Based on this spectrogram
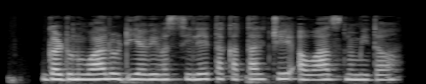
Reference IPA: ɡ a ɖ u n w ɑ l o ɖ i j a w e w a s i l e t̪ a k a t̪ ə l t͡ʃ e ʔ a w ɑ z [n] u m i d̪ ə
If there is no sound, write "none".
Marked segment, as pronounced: n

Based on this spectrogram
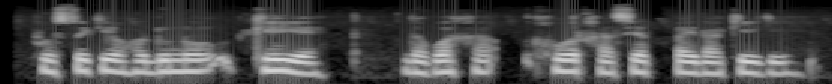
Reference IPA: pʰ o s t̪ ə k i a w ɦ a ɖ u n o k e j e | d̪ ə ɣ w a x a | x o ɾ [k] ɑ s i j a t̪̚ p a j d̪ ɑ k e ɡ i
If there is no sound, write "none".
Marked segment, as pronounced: x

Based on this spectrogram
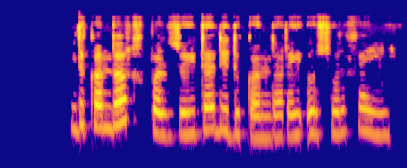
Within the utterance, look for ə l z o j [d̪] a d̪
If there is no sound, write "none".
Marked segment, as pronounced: t̪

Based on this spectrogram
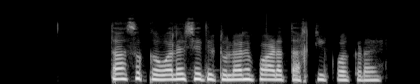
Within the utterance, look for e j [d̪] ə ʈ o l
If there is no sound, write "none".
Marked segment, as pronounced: d̪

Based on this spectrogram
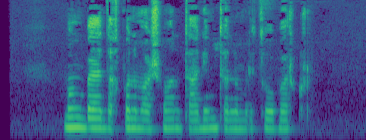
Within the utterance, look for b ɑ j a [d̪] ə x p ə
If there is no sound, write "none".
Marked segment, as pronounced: d̪ː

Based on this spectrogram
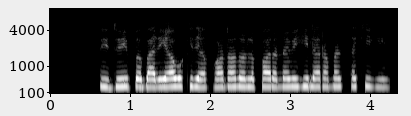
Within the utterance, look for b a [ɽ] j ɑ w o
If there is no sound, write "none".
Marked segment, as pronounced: ɾ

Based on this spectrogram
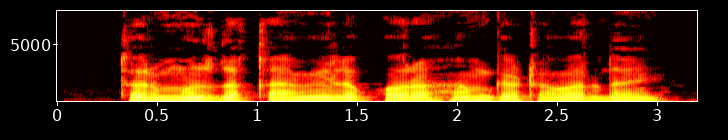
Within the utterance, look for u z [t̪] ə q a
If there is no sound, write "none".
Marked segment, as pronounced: d̪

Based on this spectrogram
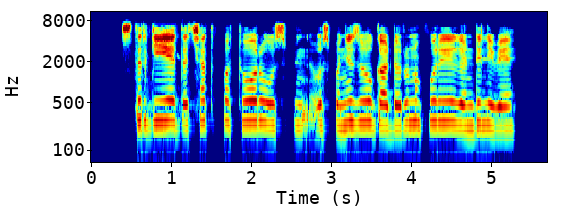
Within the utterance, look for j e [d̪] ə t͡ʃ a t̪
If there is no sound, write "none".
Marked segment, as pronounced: d̪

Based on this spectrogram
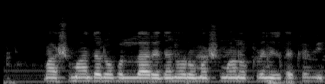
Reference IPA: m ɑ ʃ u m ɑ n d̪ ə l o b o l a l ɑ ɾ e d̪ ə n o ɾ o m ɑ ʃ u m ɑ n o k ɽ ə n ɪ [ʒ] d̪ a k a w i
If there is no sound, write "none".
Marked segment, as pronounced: z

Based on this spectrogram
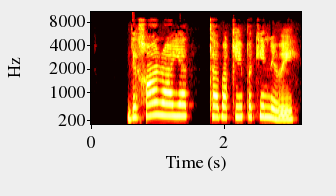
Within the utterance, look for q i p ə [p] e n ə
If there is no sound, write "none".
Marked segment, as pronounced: k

